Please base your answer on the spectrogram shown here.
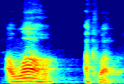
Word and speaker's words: Allahu Akbar: Dia memutus bacanya Allah Akbar. Kita pernah bahas waktu takbiratul ihram, ya. Tidak boleh diputus kayak gitu, kecuali diputus oleh waktu yang sangat pendek. Ya, Allahu Akbar.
